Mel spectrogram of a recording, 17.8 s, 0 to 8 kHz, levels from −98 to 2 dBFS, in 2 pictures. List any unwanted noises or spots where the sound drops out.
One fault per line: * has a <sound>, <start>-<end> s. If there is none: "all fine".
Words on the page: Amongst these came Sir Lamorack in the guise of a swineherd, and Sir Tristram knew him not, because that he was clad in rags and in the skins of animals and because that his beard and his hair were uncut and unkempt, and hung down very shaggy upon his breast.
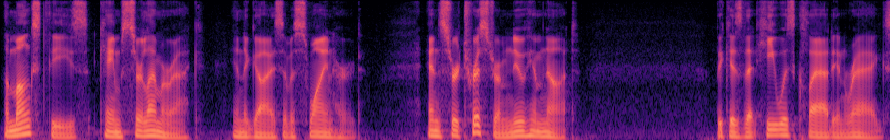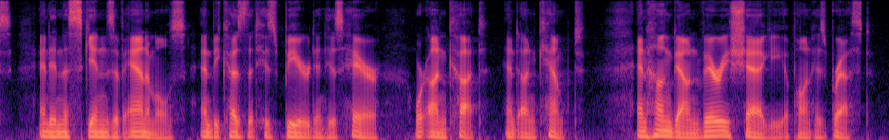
all fine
